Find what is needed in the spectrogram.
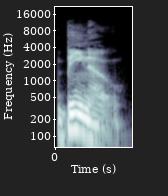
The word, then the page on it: beano: American English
